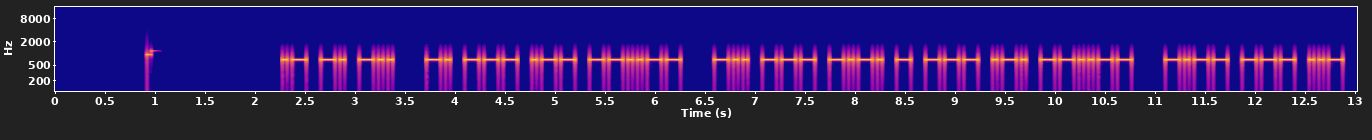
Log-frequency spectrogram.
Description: Morse code, heard as a keyed tone, about 25 wpm, 700 Hz. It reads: AND NOW, DOCTOR, YOU
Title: Sentences from Top 1500 Words 25wpm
